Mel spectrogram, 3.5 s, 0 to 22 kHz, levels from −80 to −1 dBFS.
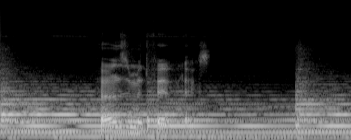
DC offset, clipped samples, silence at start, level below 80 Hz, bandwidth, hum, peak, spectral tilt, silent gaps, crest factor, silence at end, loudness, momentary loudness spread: under 0.1%; under 0.1%; 0 s; -38 dBFS; 7.4 kHz; none; -8 dBFS; -9 dB/octave; none; 16 dB; 0 s; -24 LUFS; 7 LU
